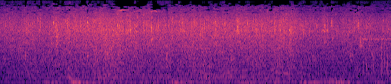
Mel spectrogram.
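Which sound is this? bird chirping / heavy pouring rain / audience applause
heavy pouring rain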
